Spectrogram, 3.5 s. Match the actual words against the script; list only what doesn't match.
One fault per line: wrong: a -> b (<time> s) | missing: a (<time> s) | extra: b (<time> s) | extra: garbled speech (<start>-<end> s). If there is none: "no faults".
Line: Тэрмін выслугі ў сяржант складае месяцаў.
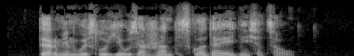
no faults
